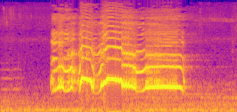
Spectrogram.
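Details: Rooster from a flock of thirteen chickens crowing as a wake-up call: one loud, harmonic, slightly hoarse crow lasting about a second and a half, with a wavering, rising-then-level pitch and a steady drawn-out end, over a quiet low hum.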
